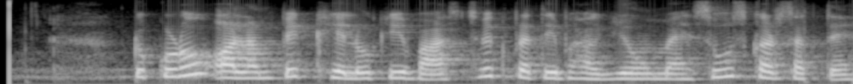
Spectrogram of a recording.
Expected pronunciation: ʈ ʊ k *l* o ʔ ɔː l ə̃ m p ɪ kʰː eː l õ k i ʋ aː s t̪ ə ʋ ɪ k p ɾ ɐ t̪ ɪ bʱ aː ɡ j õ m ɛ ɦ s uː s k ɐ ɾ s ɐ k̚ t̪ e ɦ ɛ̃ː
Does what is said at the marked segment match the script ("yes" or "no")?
no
